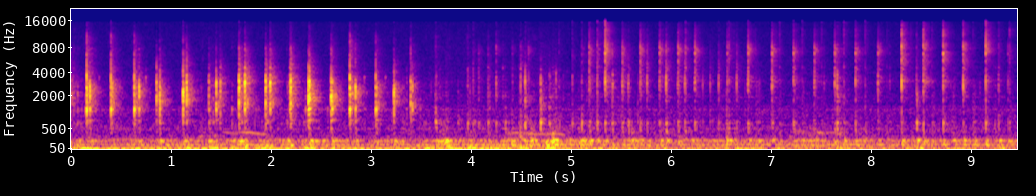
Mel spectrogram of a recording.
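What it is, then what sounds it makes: Plastic game controller buttons. Thumbs tap and press the buttons and sticks of a hand-sized, hollow red plastic PS4 controller held in both hands. Rapid, short, bright plastic clicks come in quick bursts over a steady low hum. The taps are louder for the first few seconds, then turn lighter and thinner.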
